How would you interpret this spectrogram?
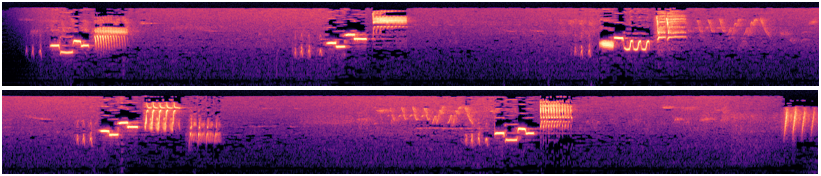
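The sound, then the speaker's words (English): A wood thrush sings a series of clear, flutelike phrases, each ending in a shimmering trill, repeated about every few seconds with short pauses between them, with no voices and no background noise. “And actually, let's listen to the wood thrush also, and then maybe Bill and Noel can compare those for us.”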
